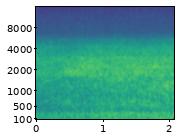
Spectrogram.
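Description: A small jet airplane at an air show spools up on the runway before takeoff, a loud, steady engine roar that holds close and constant throughout.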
